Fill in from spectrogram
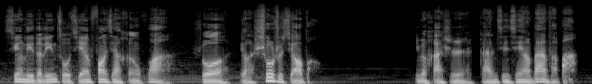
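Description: A man voicing a timid, placating middle-aged village uncle in an audio story, speaking low and nervously. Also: normal speed, slightly rough, faint music behind. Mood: worried.

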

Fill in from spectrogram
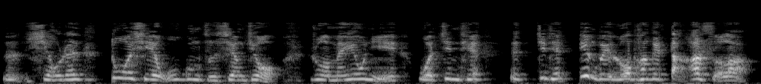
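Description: A man's voice: high voice, a little slow, creaky, few pauses, fairly bright tone, voice pushed up, heavily acted. A man doing a humble, stammering peasant. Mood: grateful. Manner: stammering, pleading. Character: poor male peasant, humble and pleading. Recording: dull lo-fi recording.

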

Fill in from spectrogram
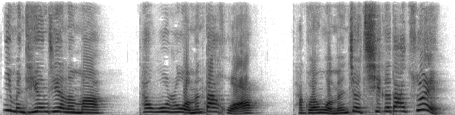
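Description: A woman voicing a gang of rude, mocking schoolboys in a storybook reading, shrill, jeering and shouty. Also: lively intonation, a little fast. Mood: threatening.

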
